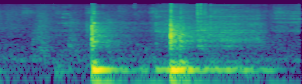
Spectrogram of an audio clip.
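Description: A bowl is set down on a counter with a thud.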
